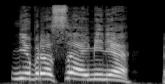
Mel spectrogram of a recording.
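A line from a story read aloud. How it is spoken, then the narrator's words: Sobbing plea. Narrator (Russian): рыдала охотница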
